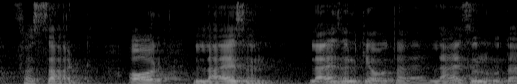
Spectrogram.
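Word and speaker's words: façade: ये फसाद नहीं है। दंगा फसाद वाला नहीं है। ये फसाड है।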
